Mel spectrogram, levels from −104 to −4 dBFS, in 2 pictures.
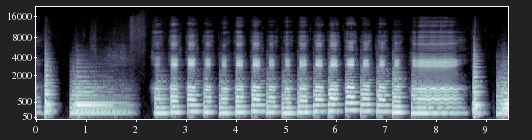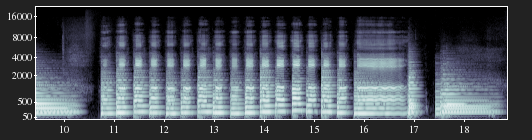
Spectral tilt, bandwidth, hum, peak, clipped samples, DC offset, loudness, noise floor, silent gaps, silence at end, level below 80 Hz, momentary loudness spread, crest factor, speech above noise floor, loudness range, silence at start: -6.5 dB/octave; 10 kHz; none; 0 dBFS; under 0.1%; under 0.1%; -17 LUFS; -39 dBFS; none; 0.15 s; -52 dBFS; 10 LU; 16 dB; 23 dB; 3 LU; 0 s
